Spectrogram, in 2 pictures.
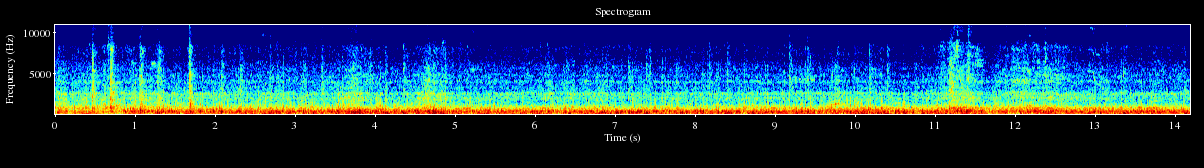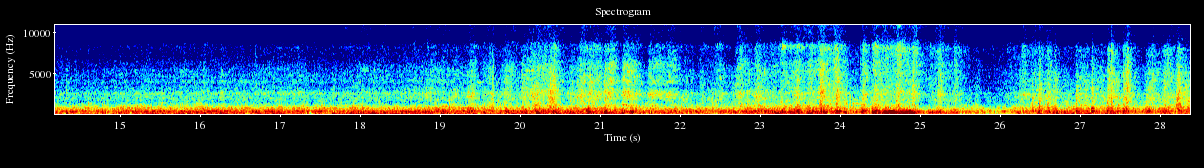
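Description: Indian Railways passenger coach running along the track: steady rumble of wheels on rail with rhythmic clickety-clack from the rail joints. There is a brief louder rumble a few seconds before the end.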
